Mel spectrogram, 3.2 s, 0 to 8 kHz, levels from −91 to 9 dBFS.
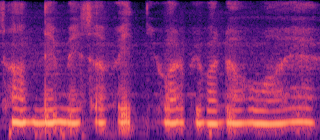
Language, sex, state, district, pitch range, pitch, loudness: Hindi, female, Arunachal Pradesh, Lower Dibang Valley, 255-270 Hz, 260 Hz, -16 LUFS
